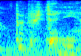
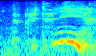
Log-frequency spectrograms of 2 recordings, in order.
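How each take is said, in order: First: Barely breathed, almost no voice; faint whisper. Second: Said in the usual way. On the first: Shown as a demonstration. People at Sinai, overwhelmed, in a faint whisper. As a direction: whisper it as if voice gives out.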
